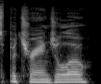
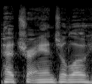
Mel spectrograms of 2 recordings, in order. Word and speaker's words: Pietrangelo: I know I've been picking on the announcers for this game, but uh, it's Petrangelo. It's not Petrangelo. He has said it several times. I know he had a relative in the early 80s that played hockey and he went, pronounced it Petrangelo but Alex pronounces it Petrangelo.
